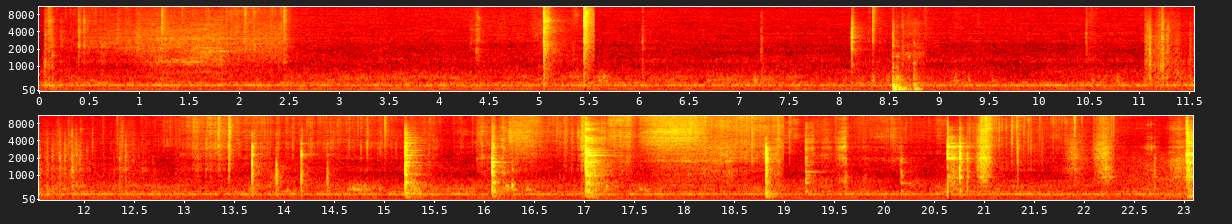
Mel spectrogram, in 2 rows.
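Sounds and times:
tortilla sizzling in a pan: 0.0 - 2.6, 12.4 - 22.4.

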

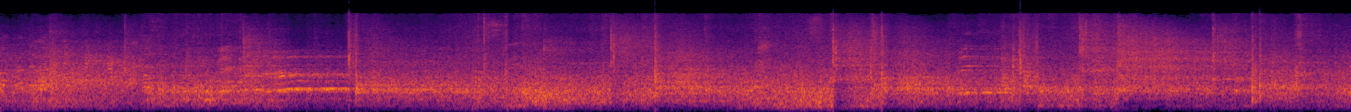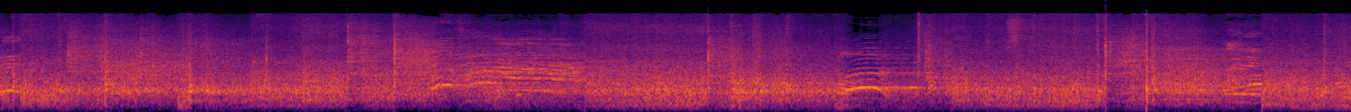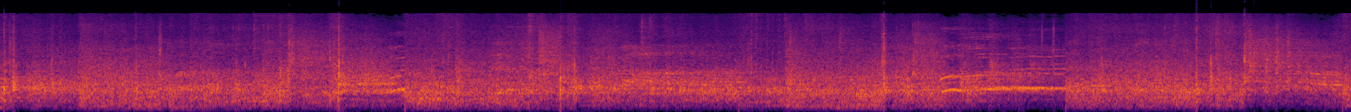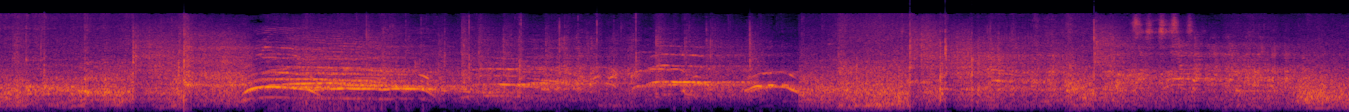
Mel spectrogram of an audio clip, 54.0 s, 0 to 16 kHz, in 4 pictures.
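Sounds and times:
skateboard wheels rolling on tiles: 0.0 - 21.9, 22.7 - 54.0
skateboard clacks: 0.0 - 54.0.

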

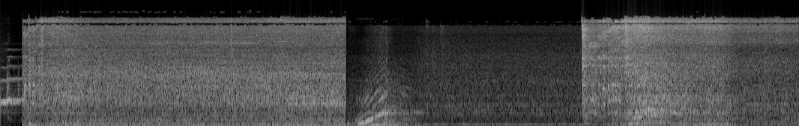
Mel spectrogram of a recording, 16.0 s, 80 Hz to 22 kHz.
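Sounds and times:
supercharged truck engine running: 0.5 - 8.8, 11.6 - 15.9.

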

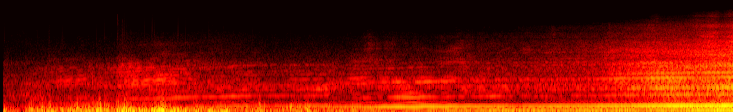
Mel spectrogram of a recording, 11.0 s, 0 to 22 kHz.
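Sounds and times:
wind buffeting microphone: 0.1 - 5.8
distant engine drone: 1.8 - 11.0.

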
